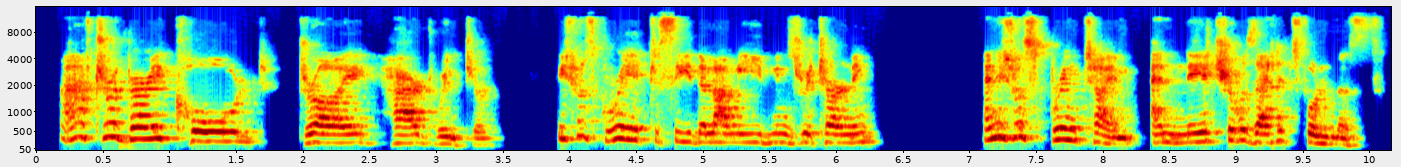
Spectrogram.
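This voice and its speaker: Somewhat breathy and dark, mellow in tone, a woman's fairly high voice moves through very wide pitch swings in a Cork accent. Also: fairly slow pace. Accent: Cork Irish. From Mitchelstown, County Cork, Ireland. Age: 70s. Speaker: older local resident. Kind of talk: reading aloud a prepared essay.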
